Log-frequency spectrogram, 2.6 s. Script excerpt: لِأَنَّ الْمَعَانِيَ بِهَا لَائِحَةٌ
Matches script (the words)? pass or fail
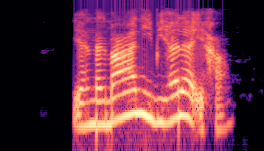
pass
